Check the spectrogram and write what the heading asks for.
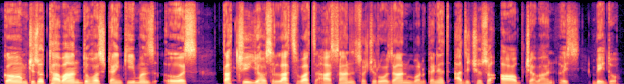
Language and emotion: Kashmiri, neutral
